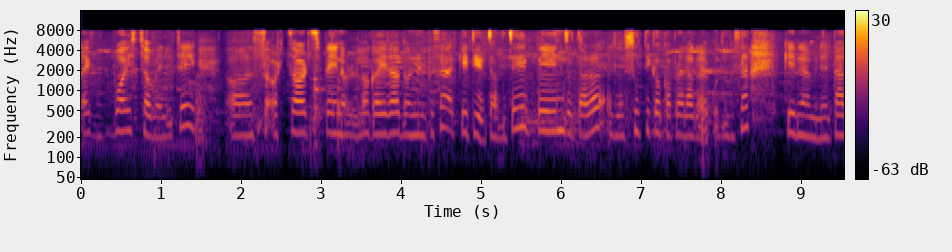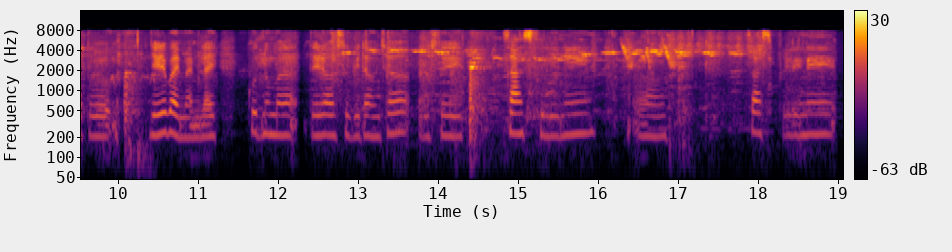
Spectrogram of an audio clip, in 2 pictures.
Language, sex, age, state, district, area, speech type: Nepali, female, 30-45, West Bengal, Alipurduar, rural, spontaneous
